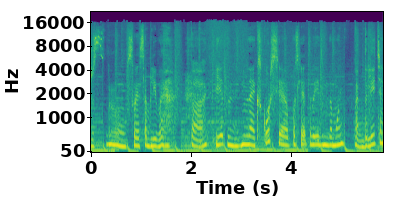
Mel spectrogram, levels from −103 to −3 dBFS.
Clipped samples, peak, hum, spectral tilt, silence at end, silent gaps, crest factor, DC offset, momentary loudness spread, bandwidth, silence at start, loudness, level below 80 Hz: under 0.1%; -2 dBFS; none; -5 dB/octave; 0 s; none; 12 dB; under 0.1%; 5 LU; 17 kHz; 0 s; -14 LUFS; -26 dBFS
